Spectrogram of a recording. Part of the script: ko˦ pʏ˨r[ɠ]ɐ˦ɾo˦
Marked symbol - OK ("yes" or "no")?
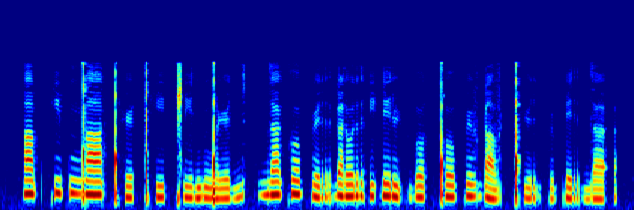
yes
